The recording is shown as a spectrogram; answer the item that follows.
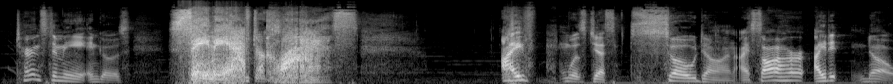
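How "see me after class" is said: furious, very loud, deep, booming, rough demon roar. Retelling a furious teacher's words to a student: imitating a furious demon voice. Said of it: "the demon voice with, like, thr-, that's three different voices in a harmony".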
